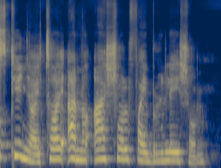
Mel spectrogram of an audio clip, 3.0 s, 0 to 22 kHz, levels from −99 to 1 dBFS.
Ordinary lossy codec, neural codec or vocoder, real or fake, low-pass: none; codec, 44.1 kHz, 7.8 kbps, Pupu-Codec; fake; none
